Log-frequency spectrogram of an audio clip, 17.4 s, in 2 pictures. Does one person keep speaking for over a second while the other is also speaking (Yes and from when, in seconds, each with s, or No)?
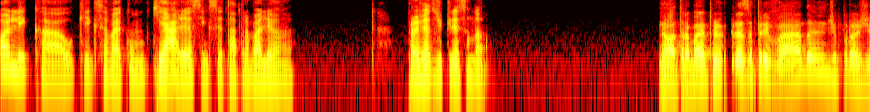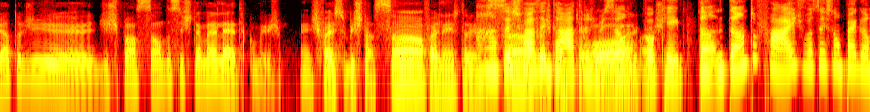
Yes, from 13.5 s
